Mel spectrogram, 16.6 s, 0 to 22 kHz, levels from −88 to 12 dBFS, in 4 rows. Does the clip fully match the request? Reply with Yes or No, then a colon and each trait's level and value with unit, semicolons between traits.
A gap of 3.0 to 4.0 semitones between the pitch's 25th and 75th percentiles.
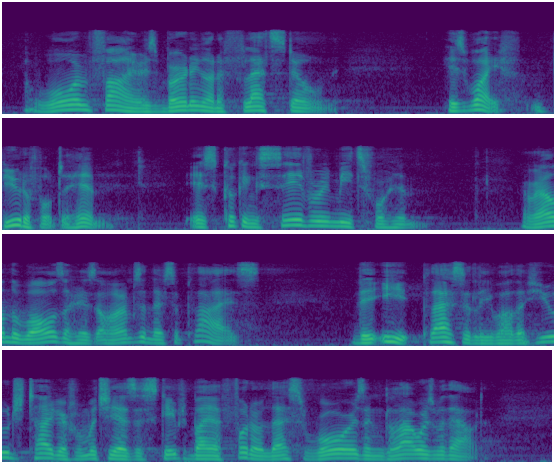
No: average, 4.6 semitones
